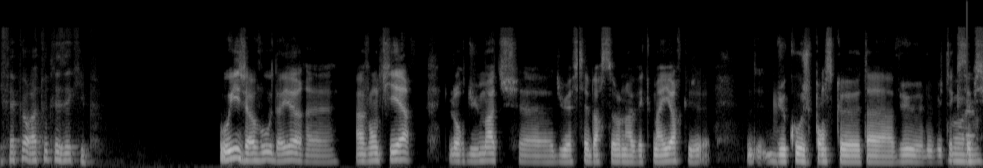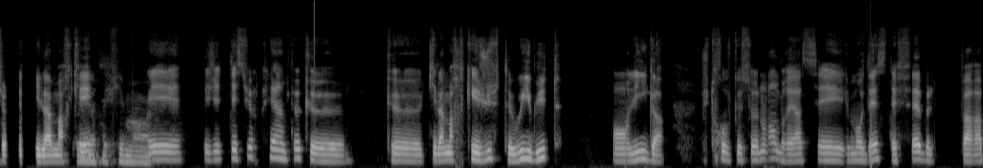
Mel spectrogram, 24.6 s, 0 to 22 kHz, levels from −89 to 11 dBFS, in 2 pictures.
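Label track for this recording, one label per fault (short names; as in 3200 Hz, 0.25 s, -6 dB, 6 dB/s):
7.210000	7.240000	gap 29 ms
12.080000	12.080000	pop -13 dBFS
16.210000	16.210000	pop -11 dBFS
23.160000	23.170000	gap 13 ms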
